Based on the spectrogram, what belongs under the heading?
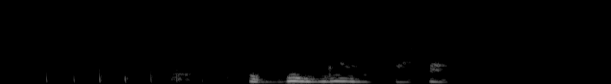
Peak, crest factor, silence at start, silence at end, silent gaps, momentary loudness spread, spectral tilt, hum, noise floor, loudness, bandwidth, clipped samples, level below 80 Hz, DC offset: -26 dBFS; 20 dB; 1.75 s; 1.65 s; none; 27 LU; -12.5 dB/octave; none; under -90 dBFS; -42 LUFS; 3.1 kHz; under 0.1%; -78 dBFS; under 0.1%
